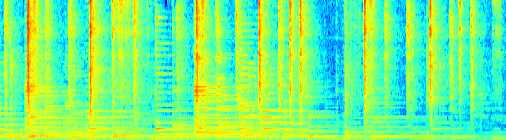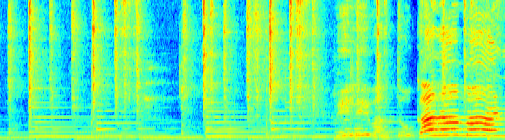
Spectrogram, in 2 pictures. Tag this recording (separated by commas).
Music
